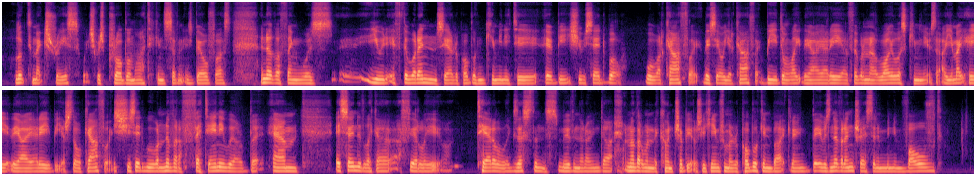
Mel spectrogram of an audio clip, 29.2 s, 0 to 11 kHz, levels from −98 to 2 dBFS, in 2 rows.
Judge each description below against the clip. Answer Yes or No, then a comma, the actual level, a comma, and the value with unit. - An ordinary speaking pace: No, fast, 215 wpm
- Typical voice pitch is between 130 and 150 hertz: Yes, low, 135 Hz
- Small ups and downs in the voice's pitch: Yes, narrow, 1.8 semitones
